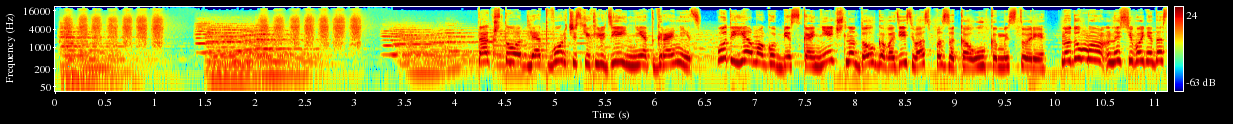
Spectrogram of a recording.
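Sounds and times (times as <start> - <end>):
sandpaper rubbed as a musical instrument: 0.0 - 3.4
speech: 4.4 - 11.1.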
